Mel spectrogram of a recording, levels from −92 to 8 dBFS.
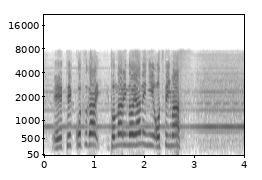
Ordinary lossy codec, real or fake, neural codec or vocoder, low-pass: none; real; none; none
